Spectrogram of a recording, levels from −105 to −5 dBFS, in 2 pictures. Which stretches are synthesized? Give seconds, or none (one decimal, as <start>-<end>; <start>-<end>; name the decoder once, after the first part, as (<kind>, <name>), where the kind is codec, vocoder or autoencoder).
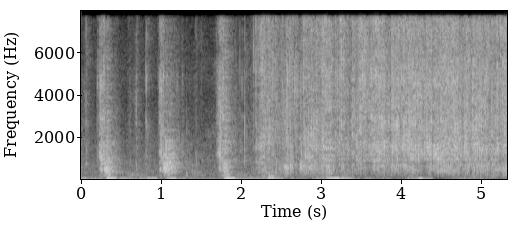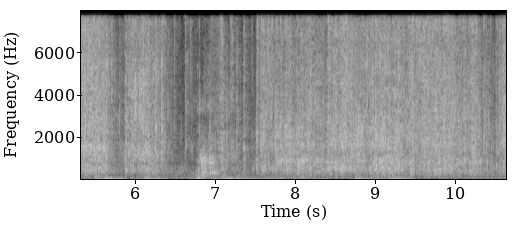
3.1-7.1 (vocoder, Vocos); 8.3-9.4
